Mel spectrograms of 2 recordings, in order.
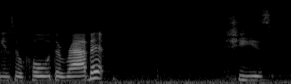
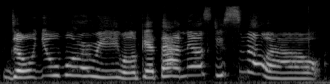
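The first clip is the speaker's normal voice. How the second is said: put-on high, slow, louder cheerful girl voice; Lucy reassuring; 10 semitones higher, 10 dB louder, slower than usual. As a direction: coax it along as Lucy. Lucy washing a skunk.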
